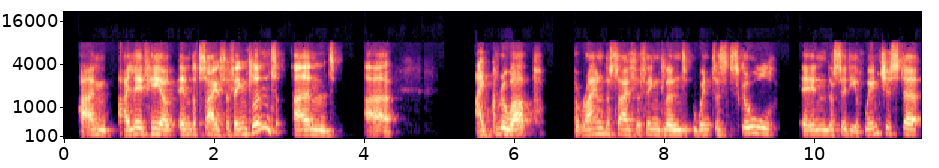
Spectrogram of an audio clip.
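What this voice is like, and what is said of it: English accent. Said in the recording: “as you maybe can guess from the accent, I'm English.”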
